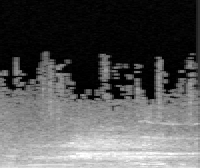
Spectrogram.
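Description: A horse whinnying: one high call about a second long, starting a little under a second in.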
